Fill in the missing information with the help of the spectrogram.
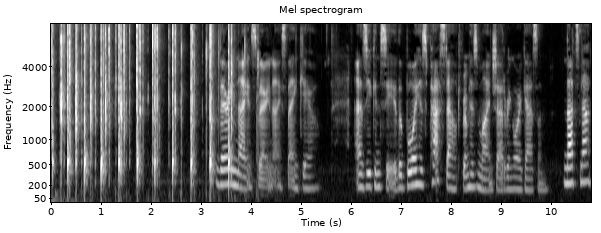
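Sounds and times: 
sharp handclaps: 0:00.0 - 0:04.2
speech: 0:03.3 - 0:05.4, 0:06.1 - 0:10.8.

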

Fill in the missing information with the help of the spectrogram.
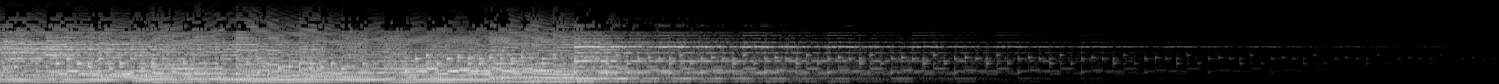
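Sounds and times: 
instrumental music: 0:00.0 - 0:09.4.

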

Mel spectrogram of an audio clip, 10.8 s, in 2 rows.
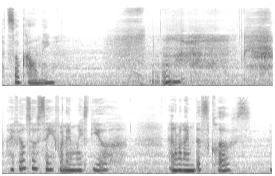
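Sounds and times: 
speech: 0:00.2 - 0:01.2, 0:03.2 - 0:03.8, 0:05.6 - 0:07.7, 0:08.8 - 0:10.2
slow calm breathing: 0:02.0 - 0:05.6, 0:07.6 - 0:08.7.

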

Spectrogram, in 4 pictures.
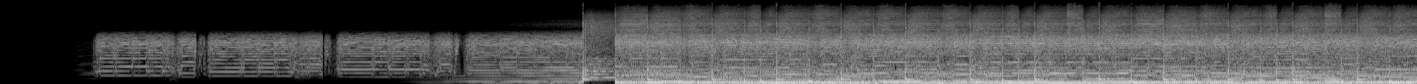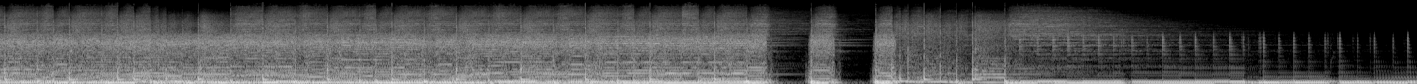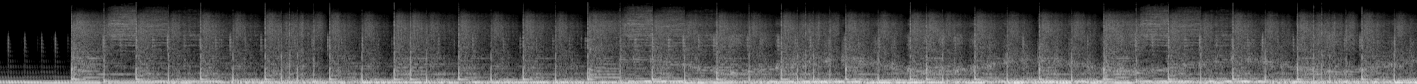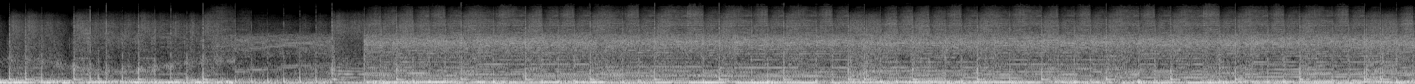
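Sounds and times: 
thrash metal instrumental: 0:01.0 - 0:27.8, 0:29.1 - 0:56.6.

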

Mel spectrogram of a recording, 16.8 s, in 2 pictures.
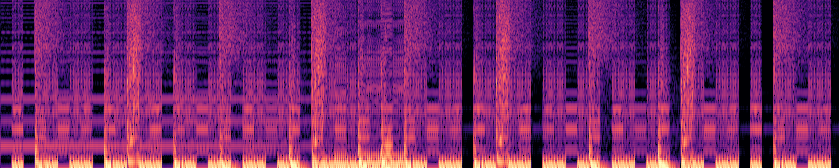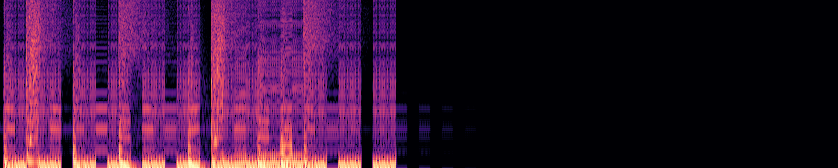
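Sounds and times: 
chiptune music: 0:00.0 - 0:12.4.

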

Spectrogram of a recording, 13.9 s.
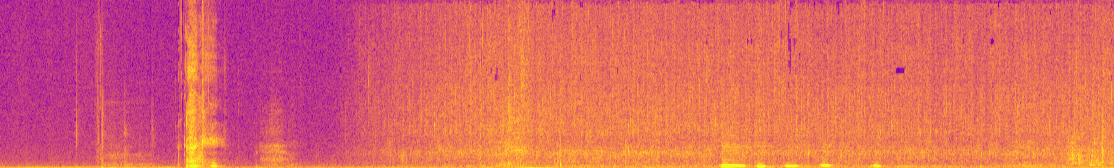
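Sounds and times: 
speech: 0:02.4 - 0:02.9
bath being filled with tap water: 0:04.4 - 0:13.9.

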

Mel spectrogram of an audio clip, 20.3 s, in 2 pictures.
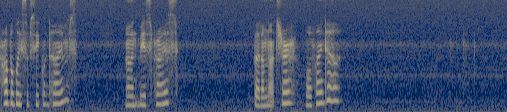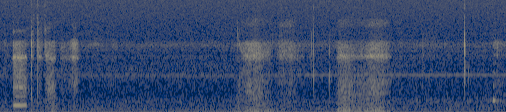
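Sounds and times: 
speech: 0:00.0 - 0:01.6, 0:02.5 - 0:03.6, 0:05.1 - 0:06.9, 0:10.4 - 0:10.8
heavy breathing into a microphone: 0:14.9 - 0:18.0.

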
